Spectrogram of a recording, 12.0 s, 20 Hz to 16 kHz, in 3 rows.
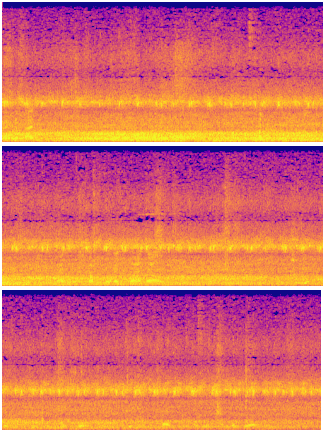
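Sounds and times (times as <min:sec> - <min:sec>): background hiss: 0:00.0 - 0:12.0
insects droning: 0:00.0 - 0:12.0.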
